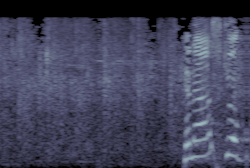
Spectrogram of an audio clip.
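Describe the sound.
An audience claps in a steady, dense patter at moderate loudness for about two seconds, then a man's voice starts speaking over the fading applause.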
